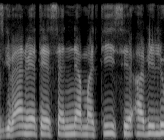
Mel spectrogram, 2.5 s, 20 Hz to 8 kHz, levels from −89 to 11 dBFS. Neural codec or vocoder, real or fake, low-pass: none; real; 7.2 kHz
